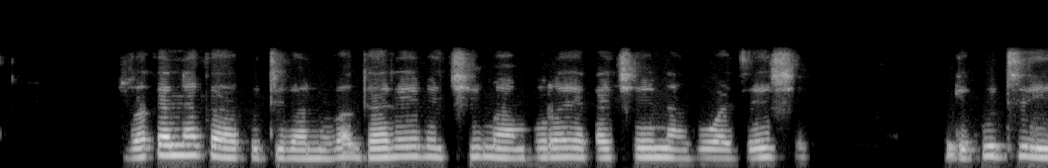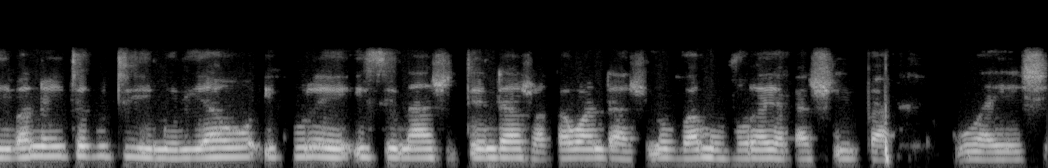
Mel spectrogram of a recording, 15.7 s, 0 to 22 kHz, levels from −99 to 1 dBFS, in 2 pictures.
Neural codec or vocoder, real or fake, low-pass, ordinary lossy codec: none; real; 7.2 kHz; Opus, 32 kbps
